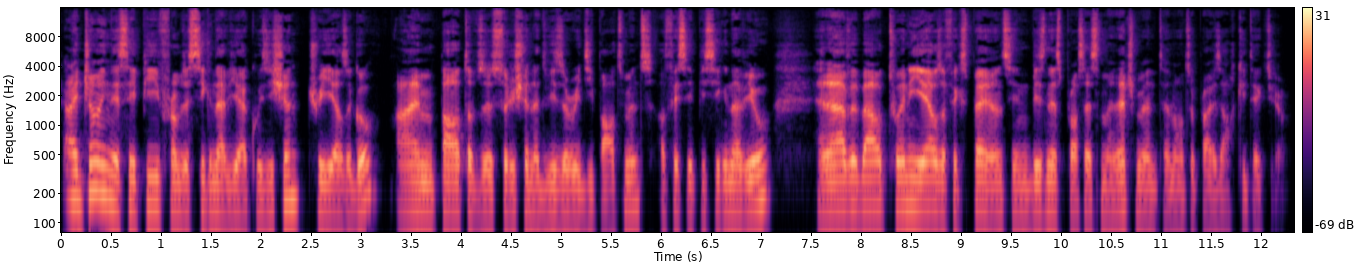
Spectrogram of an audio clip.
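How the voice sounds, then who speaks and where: A man's voice: medium pitch, fairly even intonation, fast, no echo, studio quality. A middle-aged man with a French accent giving explanatory answers as a guest in a conversational interview. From France. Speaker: podcast guest, business software advisor.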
